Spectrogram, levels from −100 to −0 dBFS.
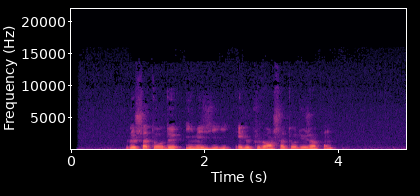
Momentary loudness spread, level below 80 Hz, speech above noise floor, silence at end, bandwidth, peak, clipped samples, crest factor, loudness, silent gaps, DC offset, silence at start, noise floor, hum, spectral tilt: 6 LU; -66 dBFS; 31 dB; 1.05 s; 13 kHz; -20 dBFS; under 0.1%; 18 dB; -36 LUFS; none; under 0.1%; 0.8 s; -66 dBFS; none; -8 dB/octave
